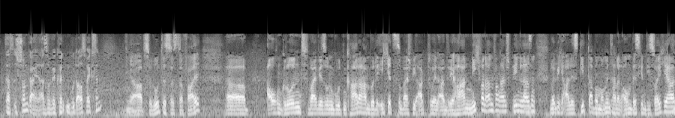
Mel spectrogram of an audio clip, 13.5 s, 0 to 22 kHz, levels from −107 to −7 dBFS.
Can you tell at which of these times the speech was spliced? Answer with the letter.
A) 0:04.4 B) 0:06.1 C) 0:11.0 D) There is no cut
C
